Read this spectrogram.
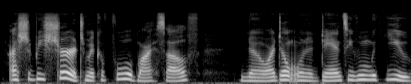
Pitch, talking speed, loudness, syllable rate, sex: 195 Hz, 275 wpm, -18 LUFS, 6.2 syllables/s, female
